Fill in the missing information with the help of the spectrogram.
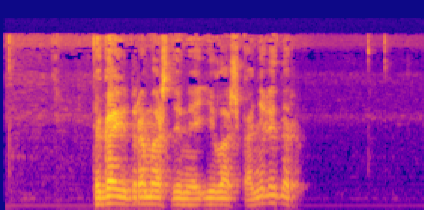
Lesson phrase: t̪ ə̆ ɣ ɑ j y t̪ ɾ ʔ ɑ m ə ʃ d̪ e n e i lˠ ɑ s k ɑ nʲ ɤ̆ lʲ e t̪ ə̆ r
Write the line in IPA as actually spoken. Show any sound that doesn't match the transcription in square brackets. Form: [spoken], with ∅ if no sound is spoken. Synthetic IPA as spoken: t̪ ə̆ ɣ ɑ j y [d̪] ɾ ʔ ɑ m [ɑ] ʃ d̪ e n e i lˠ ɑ [ʃ] k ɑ nʲ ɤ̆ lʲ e [d̪] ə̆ r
